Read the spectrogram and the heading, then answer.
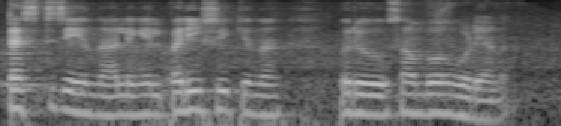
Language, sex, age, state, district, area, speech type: Malayalam, male, 18-30, Kerala, Thrissur, urban, spontaneous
